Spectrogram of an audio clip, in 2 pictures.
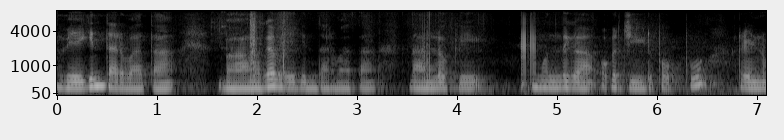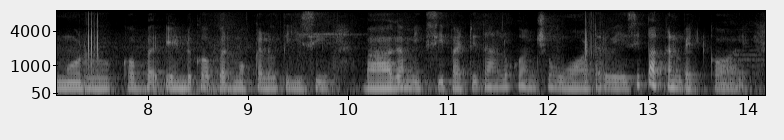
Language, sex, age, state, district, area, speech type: Telugu, female, 45-60, Andhra Pradesh, N T Rama Rao, rural, spontaneous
